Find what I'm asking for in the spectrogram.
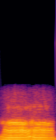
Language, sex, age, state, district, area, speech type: Hindi, male, 30-45, Uttar Pradesh, Ghazipur, rural, conversation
